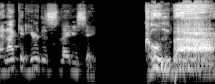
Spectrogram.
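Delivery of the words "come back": very loud, rasping, crazed demon voice. Retelling a lady calling out while he was stuck in the mud, crazy demon voice. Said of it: "Like a crazy demon voice".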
